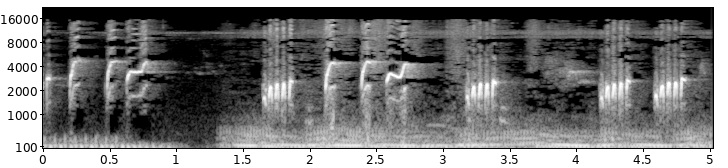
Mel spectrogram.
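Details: Golden canary giving rising whistled chirps, then buzzy trilled phrases repeated several times over a steady low hum.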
